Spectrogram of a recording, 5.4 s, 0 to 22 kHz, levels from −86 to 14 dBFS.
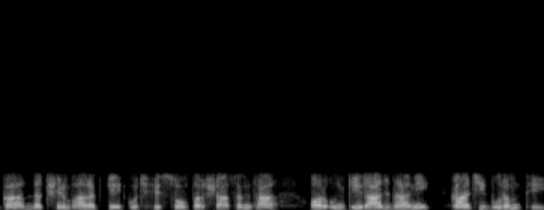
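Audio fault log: Throughout: G.729 codec. The speech is rebuilt from a vocal tract filter and pitch model, which fits an 8 kbit/s codec, giving a plainly rough, synthetic tone. The band runs from 300 Hz to 3.7 kHz.
2.73–2.79 s: VoIP packet loss concealed by the speech codec. About 30 ms of audio is missing, which fits a single lost packet. The decoder extends its last pitch and filter into a fading buzzy tone or coloured noise, and the following frames stay weakened.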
